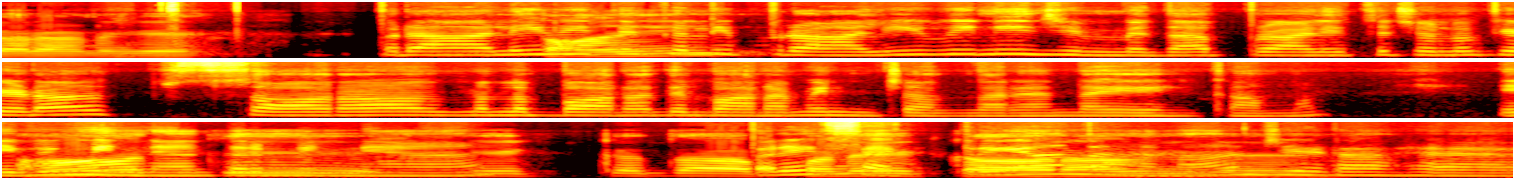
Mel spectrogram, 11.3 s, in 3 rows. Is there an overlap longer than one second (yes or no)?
yes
